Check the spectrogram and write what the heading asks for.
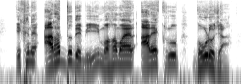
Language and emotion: Bengali, neutral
